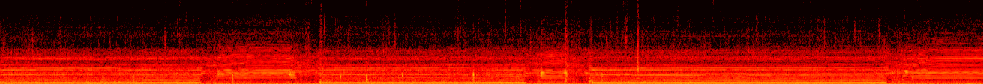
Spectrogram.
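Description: Benchtop alcohol detector's small motor humming steadily in three runs of about three to four seconds each, with short breaks and small clicks between, as calibration standards are read one after another.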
